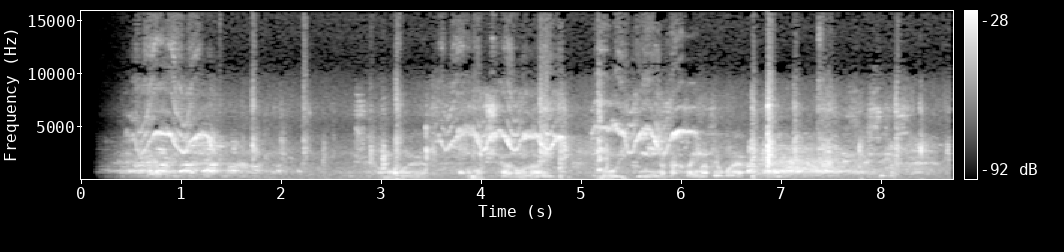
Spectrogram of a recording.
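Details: Rough Collie puppy Chiyo, 69 days old, plays indoors with her mother Pam while rain keeps them inside. She gives a continuous run of wavering, high-pitched whines and yelps with rough rasping growly bits.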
